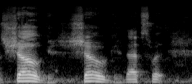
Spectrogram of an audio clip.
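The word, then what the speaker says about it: Shough: It's shog.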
